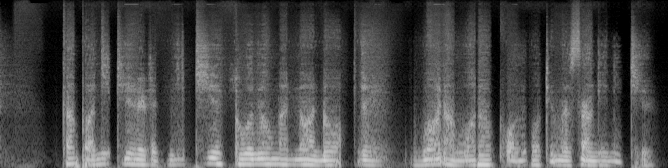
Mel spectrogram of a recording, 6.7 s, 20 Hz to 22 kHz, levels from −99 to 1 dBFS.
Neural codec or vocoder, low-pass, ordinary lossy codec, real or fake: codec, 44.1 kHz, 0.9 kbps, DAC; none; none; fake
